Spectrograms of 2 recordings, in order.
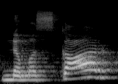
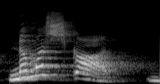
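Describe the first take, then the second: First: नमस्कार said as namaskār; नमस्कार with the s of सड़क; correct pronunciation with s. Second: नमस्कार said as namashkār; नमस्कार with the sh of शलजम; wrong pronunciation with sh. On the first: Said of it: "स सड़क नमस्कार में आता है". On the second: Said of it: "श शलजम नहीं आता". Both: Shown as a demonstration.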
